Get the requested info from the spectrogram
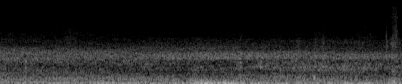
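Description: Steady road traffic on a city bridge, an even noisy rumble that gets a little louder about halfway through.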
